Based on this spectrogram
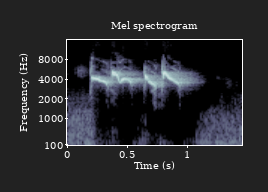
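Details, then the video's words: Single short phrase of 'buka sing' song from a caged Malaysian Oriental white-eye not in form, 1 August 2023: four quick high whistled chirps, each sliding downward, run together in about one second. "Malaysian Mata Puteh - Buka Sing"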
